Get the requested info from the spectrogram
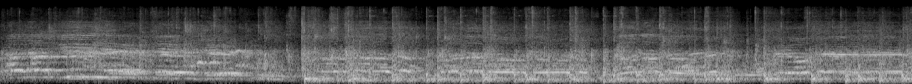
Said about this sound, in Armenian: Ոգևորող կոչեր, շնորհավորանքներ, երկ, թմբուկ, ֆուտբոլի երկրպագուներն այսօր ուրախ տրամադրություն էին բերել Զվարթնոց օդանավակայան։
